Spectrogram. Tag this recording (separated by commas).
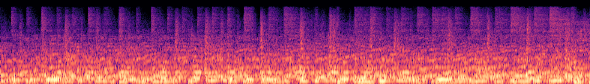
Orchestra, Brass instrument, Trumpet, Music, Musical instrument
